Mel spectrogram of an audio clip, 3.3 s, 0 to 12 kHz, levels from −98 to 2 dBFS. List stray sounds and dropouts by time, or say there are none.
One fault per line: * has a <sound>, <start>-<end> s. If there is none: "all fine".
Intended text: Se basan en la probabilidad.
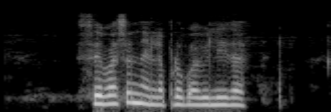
all fine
